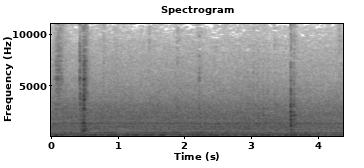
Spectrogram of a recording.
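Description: A steady low hum, with two light clicks of the clear acrylic backlight sheets of a laptop LCD being handled, one about half a second in and one near the end.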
